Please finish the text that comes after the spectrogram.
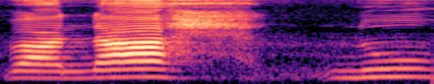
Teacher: वाव पे ज़बर, नून पे भी ज़बर और हा साकिन, नून को हा के साथ मिला लेंगे। आगे फिर नून पे पेश है।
